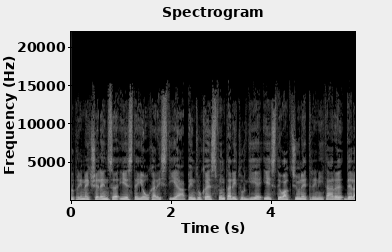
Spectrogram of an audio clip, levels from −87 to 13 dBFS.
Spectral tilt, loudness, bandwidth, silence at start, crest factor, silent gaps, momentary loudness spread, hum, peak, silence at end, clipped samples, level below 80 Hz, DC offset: -6 dB/octave; -21 LUFS; 15 kHz; 0 s; 16 dB; none; 4 LU; none; -4 dBFS; 0 s; under 0.1%; -44 dBFS; under 0.1%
